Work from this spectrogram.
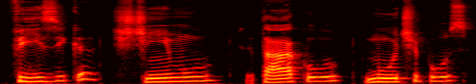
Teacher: não é a última não é a penúltima é a anti penúltima que é a mais forte · E nós temos também uma outra classificação que nós chamamos de proparoxítonas. Então não é a última, não é a penúltima, é a antepenúltima que é a mais forte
